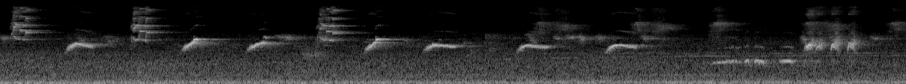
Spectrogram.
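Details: Male white-rumped shama singing; its varied voice imitates other birds. Loud rising whistles, each topped by sharp high clicks, repeated roughly every second about eight times, then a softer warbled phrase and a burst of rapid notes.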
